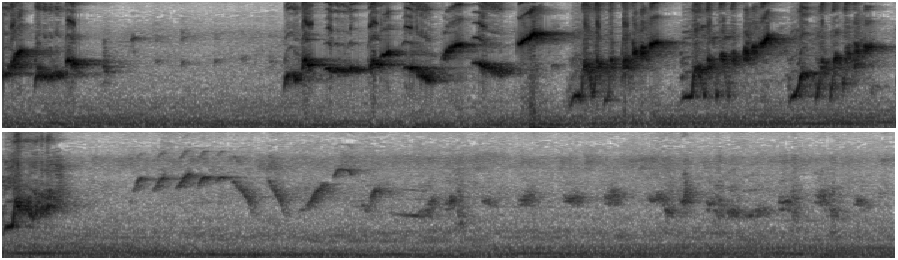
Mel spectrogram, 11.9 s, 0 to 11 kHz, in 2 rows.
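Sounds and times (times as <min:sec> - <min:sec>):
songbird singing: 0:00.0 - 0:11.9.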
